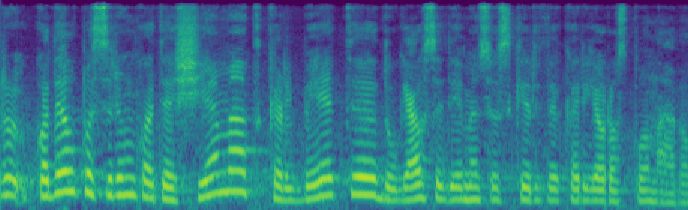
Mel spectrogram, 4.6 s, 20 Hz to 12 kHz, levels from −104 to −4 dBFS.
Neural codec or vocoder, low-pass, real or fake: vocoder, 44.1 kHz, 128 mel bands, Pupu-Vocoder; 10.8 kHz; fake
